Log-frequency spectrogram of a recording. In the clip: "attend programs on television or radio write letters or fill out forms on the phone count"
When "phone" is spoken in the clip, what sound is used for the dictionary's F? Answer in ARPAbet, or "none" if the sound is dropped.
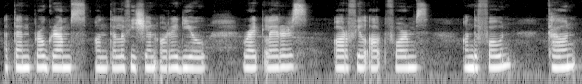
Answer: F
